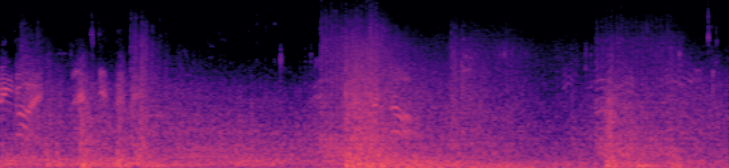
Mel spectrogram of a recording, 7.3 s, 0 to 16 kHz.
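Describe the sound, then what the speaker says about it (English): Artillery shelling and gunfire in Company of Heroes 2: dense, rumbling battlefield fire with heavy blasts landing near the start, around the middle and toward the end, under a voice talking. "I think they just threw in some arty."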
